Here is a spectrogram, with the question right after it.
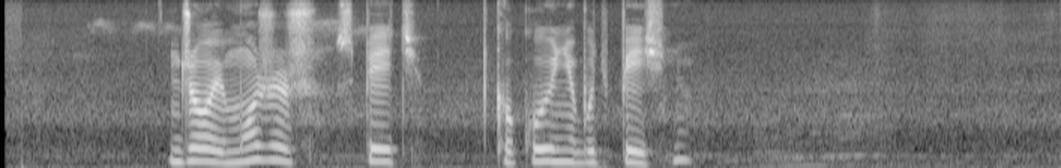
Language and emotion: Russian, neutral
